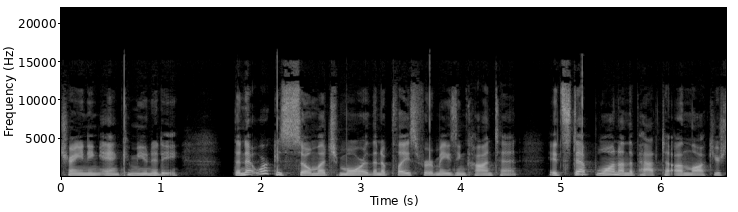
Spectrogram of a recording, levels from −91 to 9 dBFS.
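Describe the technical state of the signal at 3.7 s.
At 3.69 s there is a file header played as audio. A joined WAV piece kept its header bytes. They play as samples, giving one sharp, loud click.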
